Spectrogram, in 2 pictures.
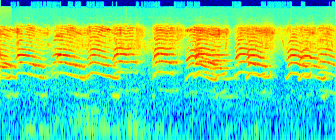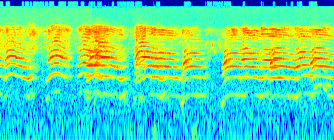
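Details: A group of cats in a park. Repeated whiny meows follow one another steadily for the whole stretch. Each rises and bends downward, with the calls spaced about a second apart.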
